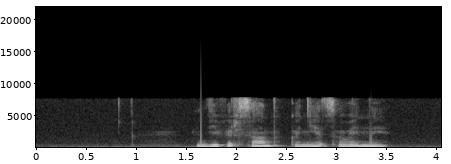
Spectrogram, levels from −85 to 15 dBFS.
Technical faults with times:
1.64-1.68 loud pop
3.34-3.37 loud pop

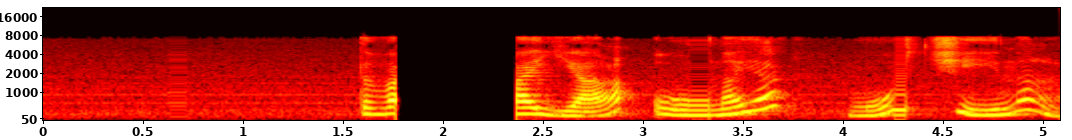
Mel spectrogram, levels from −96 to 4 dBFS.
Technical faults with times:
0.63-0.73 concealed Bluetooth headset packet loss
1.77-2.37 playback stall
3.24-3.34 concealed Bluetooth headset packet loss
4.26-4.32 concealed Bluetooth headset packet loss

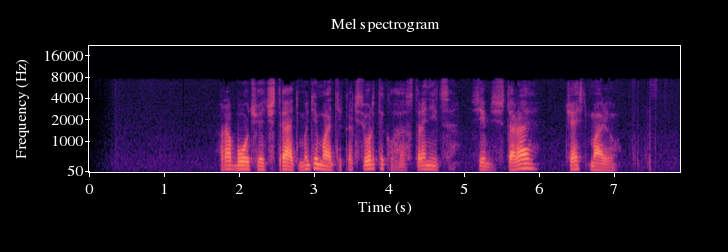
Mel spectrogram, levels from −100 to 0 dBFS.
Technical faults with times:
1.25 block of digital silence
2.56-2.58 block of digital silence
4.05 block of digital silence
6.09 block of digital silence
7.17 block of digital silence

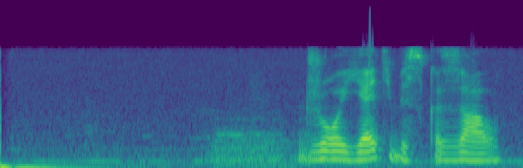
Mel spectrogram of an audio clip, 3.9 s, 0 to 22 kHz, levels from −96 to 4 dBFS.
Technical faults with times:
none

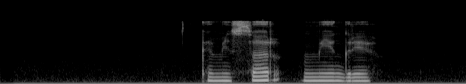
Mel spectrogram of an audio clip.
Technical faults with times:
none

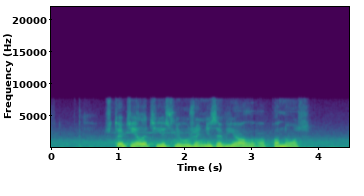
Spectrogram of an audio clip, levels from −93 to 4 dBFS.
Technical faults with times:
1.04-1.09 short concealed packet loss
3.04-3.10 short concealed packet loss

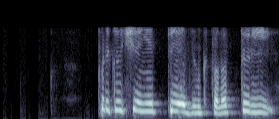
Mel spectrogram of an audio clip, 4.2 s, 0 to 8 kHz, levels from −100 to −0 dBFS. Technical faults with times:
none

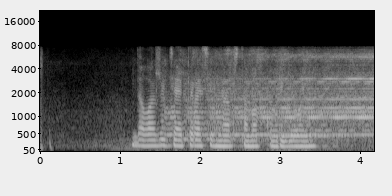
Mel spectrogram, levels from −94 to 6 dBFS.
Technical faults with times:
0.00-4.17 Speex codec
1.19-4.17 feedback echo between two devices

